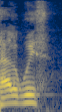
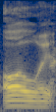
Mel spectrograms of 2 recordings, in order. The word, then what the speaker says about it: always: ¿Qué es Alwis? Always, no sé, weón. Ah, ¿Para qué es eso, always, pues? all, you gotta pronounce the all, always, Para que ah.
